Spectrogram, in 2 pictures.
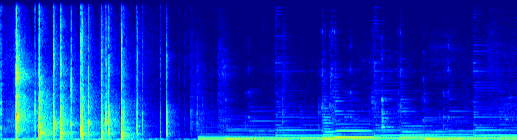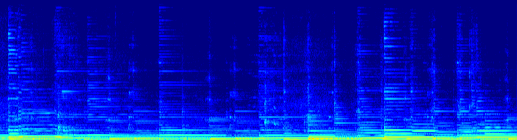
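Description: A studio audience claps in a brisk burst for about two seconds for a healing song on a Korean finance talk show, then the song's instrumental music starts and carries on alone.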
